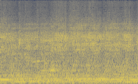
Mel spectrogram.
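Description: Live metal band playing loud and steady: electric guitars over bass and drums.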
